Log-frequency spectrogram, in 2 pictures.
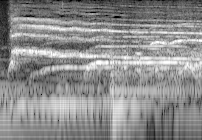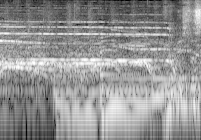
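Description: A live pop band plays sustained chords that change a few times, with high held and wavering vocal lines and whoops over the top.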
